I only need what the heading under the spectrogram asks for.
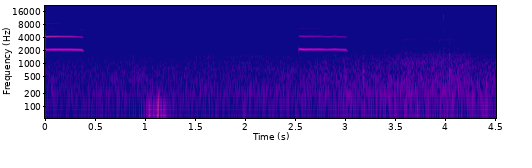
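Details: European golden plover at its nest close to a roadside, Batsfjord, captured from a car: a whistle cut off at the start, then one full, steady, piping note lasting half a second.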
